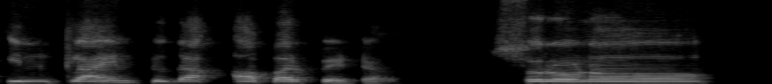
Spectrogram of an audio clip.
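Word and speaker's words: शृणु: Sruno, not Srunu. Your lips, if it comes like that, it will clearly pronounce U.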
